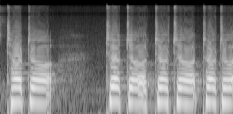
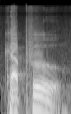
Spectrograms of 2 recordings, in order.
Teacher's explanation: So in Hawaiian, the ta is replaced by ka.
